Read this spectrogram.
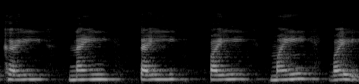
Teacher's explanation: மெய்யுடன் கூடி தனி உயிர் மெய்யாக வரும்போதும் இக்கு கூட்டலை கை, நை, தை, பை, மை, வை இது போன்ற ஓரெழுத்து ஒரு மொழிகளிலும் இரண்டு மாத்திரை அளவு வரும்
